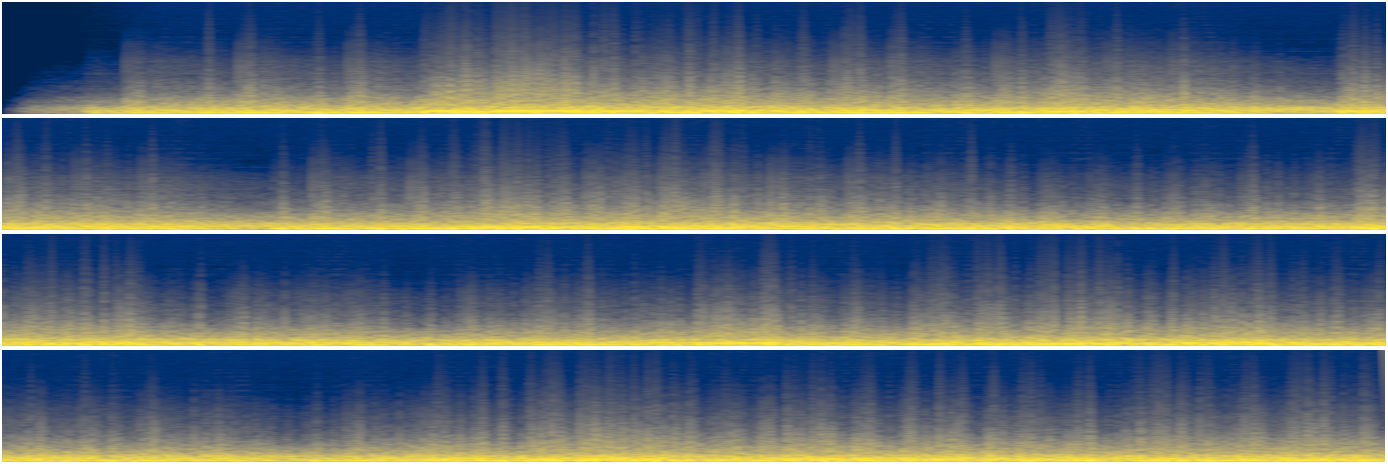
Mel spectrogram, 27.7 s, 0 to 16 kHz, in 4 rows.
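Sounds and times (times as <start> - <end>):
dark rumbling ambience: 0.1 - 27.6.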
